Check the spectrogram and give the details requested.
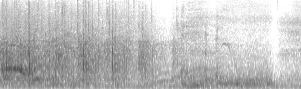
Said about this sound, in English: Give the Lord a hand clap of praise if you will.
